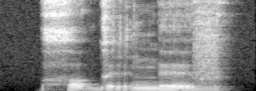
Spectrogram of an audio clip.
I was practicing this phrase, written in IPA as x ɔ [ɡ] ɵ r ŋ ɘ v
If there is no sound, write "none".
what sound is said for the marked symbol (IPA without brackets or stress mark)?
ɡ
